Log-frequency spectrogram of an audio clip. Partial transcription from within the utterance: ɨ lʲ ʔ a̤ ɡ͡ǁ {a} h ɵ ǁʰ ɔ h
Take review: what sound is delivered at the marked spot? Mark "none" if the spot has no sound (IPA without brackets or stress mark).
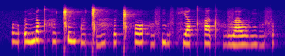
a̤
